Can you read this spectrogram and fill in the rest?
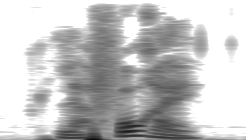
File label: "foret", French; geographie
